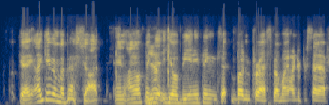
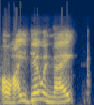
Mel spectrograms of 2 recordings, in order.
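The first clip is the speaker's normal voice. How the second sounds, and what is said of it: Bad put-on Australian accent. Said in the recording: “Australian. ... doing a horrible, horrible accent”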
